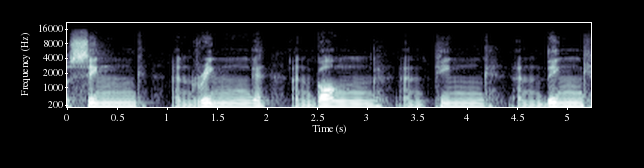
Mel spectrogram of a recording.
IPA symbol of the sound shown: ŋ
